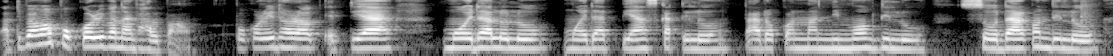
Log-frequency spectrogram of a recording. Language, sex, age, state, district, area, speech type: Assamese, female, 30-45, Assam, Biswanath, rural, spontaneous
